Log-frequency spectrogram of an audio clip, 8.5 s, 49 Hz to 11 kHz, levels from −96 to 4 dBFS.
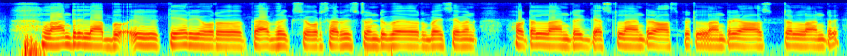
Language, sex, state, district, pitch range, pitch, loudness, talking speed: Telugu, male, Andhra Pradesh, Srikakulam, 130-140 Hz, 135 Hz, -16 LUFS, 155 wpm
